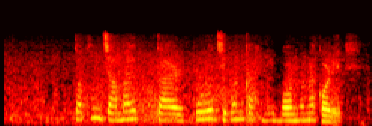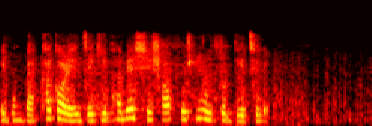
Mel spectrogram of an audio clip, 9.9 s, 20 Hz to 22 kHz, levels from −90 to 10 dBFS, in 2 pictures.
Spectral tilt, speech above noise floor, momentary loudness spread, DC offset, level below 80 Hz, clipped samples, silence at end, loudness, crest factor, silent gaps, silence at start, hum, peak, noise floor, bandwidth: -5 dB/octave; 37 dB; 10 LU; under 0.1%; -62 dBFS; under 0.1%; 1.4 s; -21 LUFS; 18 dB; none; 0.1 s; none; -2 dBFS; -57 dBFS; 8 kHz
